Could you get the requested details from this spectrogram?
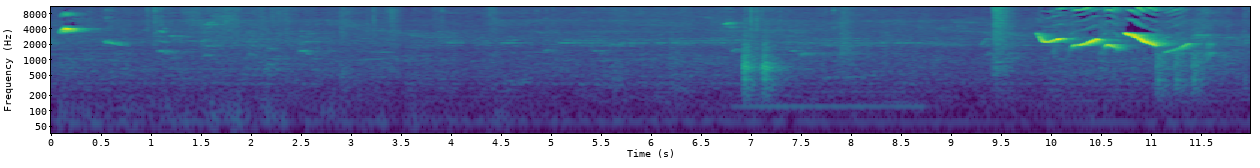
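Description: A green-winged saltator ends with a burst of loud, slurred whistles that rise and fall. Faint chirps come earlier, with a low steady hum in the middle.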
